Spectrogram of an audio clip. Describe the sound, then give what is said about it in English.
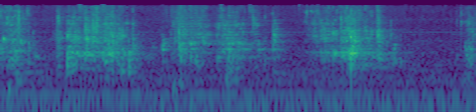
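Water sloshes inside a water bottle shaken back and forth in several quick, splashy bursts with a slightly hollow, echoey quality, moderately quiet, with no voices. “Shaking the water around.”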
